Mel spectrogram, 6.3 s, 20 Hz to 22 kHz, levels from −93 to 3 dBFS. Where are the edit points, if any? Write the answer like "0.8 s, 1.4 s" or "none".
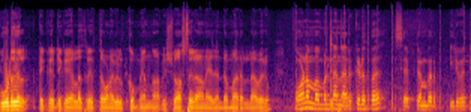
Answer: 3.7 s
